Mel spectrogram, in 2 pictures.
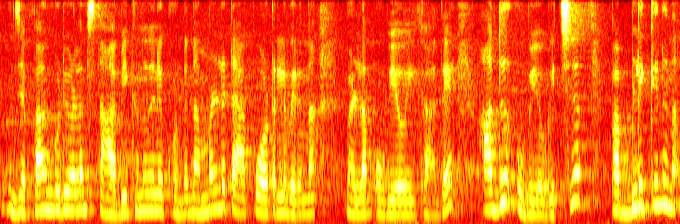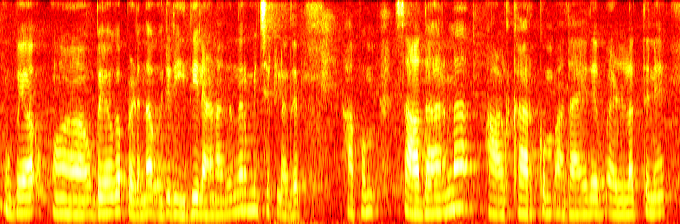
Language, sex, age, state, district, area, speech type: Malayalam, female, 18-30, Kerala, Thrissur, rural, spontaneous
